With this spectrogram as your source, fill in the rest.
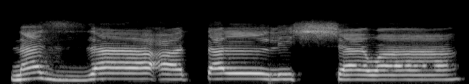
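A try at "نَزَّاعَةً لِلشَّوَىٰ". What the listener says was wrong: Naikkan lagi, itu masih makharijul huruf hamzah. Nazza'atal huruf shin ya. Nazza'atal lisyawa. Ya, dibedakan huruf ain dengan hamzah ya. atal maka dia hamzah. Atal ya.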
